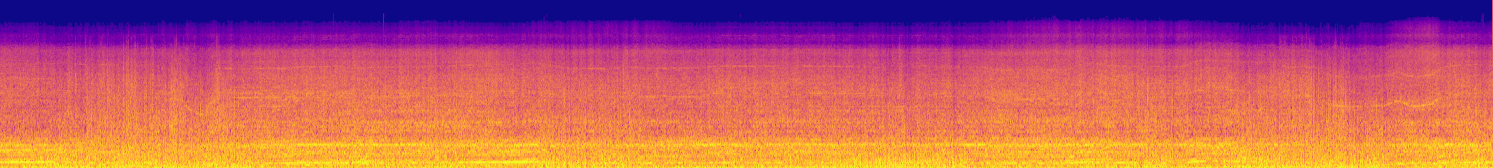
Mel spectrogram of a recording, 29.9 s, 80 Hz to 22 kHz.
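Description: Mini jet boat's 1053cc Yamaha four-stroke engine running steadily at speed, with water rushing along the aluminum hull. The engine note shifts slightly now and then.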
